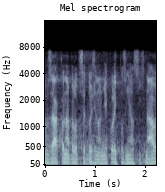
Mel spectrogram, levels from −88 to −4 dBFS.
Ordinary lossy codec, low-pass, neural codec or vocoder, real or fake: Opus, 64 kbps; 7.2 kHz; none; real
